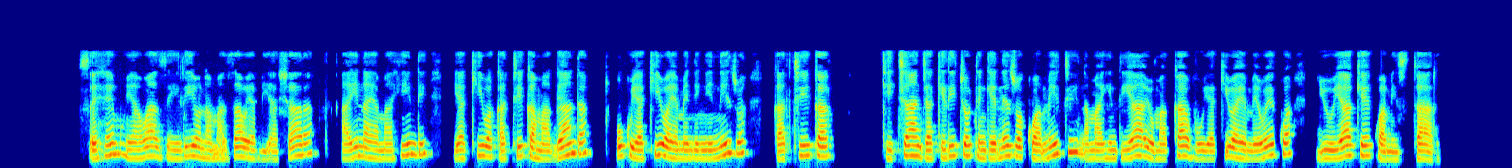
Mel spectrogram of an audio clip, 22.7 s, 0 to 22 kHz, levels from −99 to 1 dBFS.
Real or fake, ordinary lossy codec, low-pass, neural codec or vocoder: fake; MP3, 48 kbps; 7.2 kHz; vocoder, 24 kHz, 100 mel bands, Vocos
